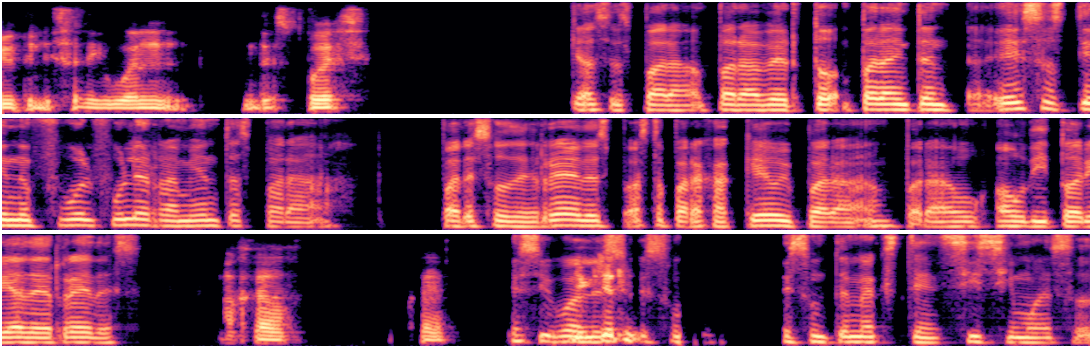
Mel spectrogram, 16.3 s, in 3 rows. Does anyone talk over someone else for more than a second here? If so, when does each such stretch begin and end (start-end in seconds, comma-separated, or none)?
none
